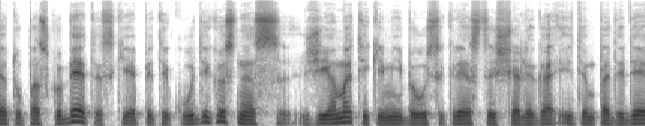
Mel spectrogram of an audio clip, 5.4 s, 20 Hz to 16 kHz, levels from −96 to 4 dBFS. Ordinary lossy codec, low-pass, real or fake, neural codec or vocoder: Opus, 24 kbps; 14.4 kHz; real; none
